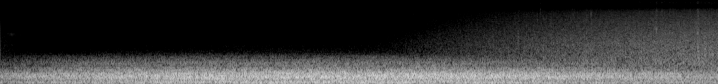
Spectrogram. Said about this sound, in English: Okay, so this was my go-to it's not white noise, right? So f- it's called Tropical Rain Sound, Black Screen, Sleep Study, Meditate, Relax. Uploaded in 2018, got about 3 million views.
